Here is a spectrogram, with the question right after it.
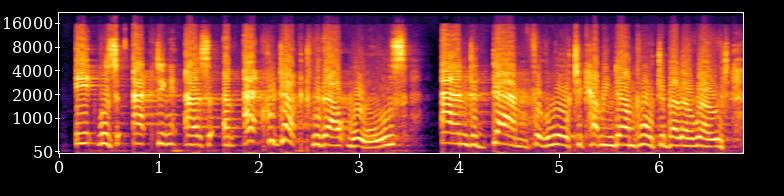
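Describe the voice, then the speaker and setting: Noticeable background noise sits behind a woman's high-pitched voice at a moderate pace. Her loudness stays very even, with ordinary pitch variation. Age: 70s. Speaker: resident affected by flooding. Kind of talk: public meeting testimony. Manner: halting, with repeated false starts.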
